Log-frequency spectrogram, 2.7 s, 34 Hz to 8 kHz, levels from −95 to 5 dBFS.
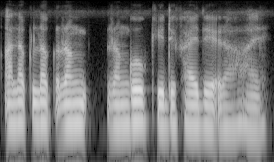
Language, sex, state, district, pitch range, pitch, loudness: Hindi, male, Arunachal Pradesh, Lower Dibang Valley, 115-125 Hz, 120 Hz, -16 LUFS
